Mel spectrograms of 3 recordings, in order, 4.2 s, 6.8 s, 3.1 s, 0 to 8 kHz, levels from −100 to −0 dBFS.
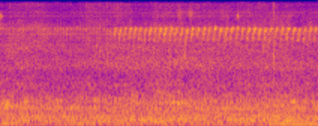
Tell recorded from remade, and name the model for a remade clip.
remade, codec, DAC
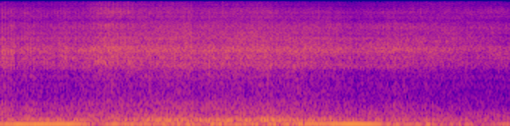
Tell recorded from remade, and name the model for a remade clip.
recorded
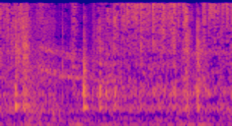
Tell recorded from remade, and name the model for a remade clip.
recorded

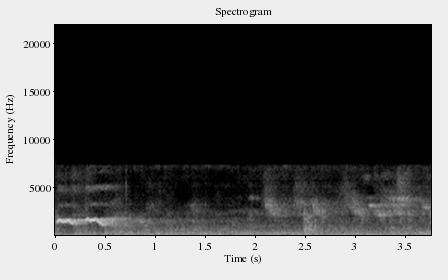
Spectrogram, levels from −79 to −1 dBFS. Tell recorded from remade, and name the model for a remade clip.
remade, codec, DAC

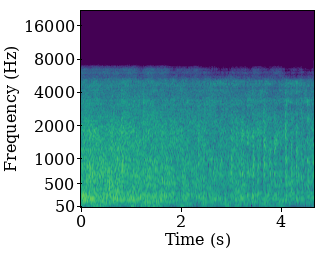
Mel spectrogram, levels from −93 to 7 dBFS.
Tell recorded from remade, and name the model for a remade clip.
remade, codec, DAC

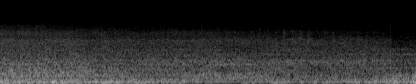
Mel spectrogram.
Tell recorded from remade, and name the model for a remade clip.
remade, codec, DAC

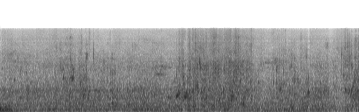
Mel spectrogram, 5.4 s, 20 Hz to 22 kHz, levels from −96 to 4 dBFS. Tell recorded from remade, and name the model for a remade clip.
remade, codec, DAC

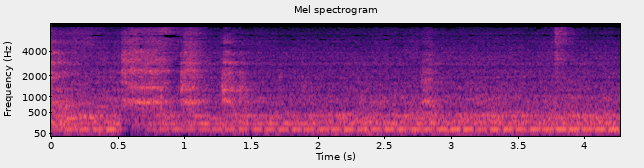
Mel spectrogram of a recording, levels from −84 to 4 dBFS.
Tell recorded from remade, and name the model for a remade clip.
remade, codec, DAC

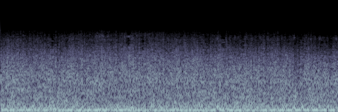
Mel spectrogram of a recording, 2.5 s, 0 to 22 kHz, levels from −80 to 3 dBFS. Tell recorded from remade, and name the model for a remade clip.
recorded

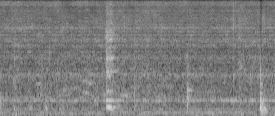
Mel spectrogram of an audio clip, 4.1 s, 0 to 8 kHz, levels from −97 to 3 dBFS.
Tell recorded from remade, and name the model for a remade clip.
remade, codec, DAC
